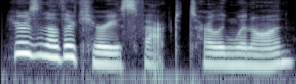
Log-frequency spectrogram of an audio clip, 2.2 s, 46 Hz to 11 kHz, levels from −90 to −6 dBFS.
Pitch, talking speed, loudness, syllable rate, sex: 210 Hz, 215 wpm, -17 LUFS, 6.1 syllables/s, female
